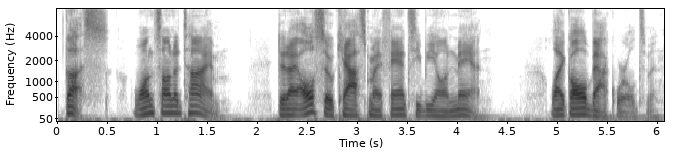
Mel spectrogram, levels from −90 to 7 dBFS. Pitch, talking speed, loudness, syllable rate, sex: 100 Hz, 160 wpm, -22 LUFS, 4.5 syllables/s, male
